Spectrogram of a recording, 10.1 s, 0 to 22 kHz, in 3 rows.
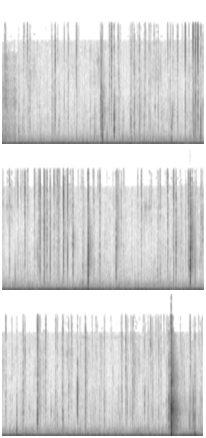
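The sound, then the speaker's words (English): A large city fire of June 1914, started at a leather company and spreading across the city for 13 hours, roars steadily with a deep, rumbling low end, peppered throughout by sharp crackles and pops, some louder snaps standing out. Loud, with no voices. “The fire started at Korn Leather Company and spread across the city for 13 hours, leaving thousands of people homeless and lost.”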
